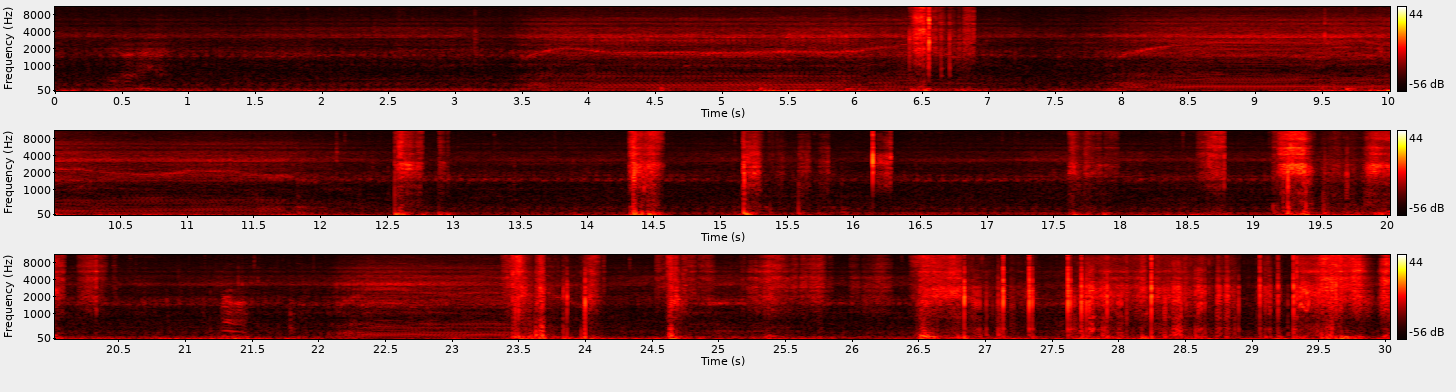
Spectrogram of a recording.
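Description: Big adventure motorcycle's engine revving up and down twice in the first half as it is eased over rough ground. Then comes a long run of sharp knocks and clunks as the bike jolts over rocks, thickest near the end.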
